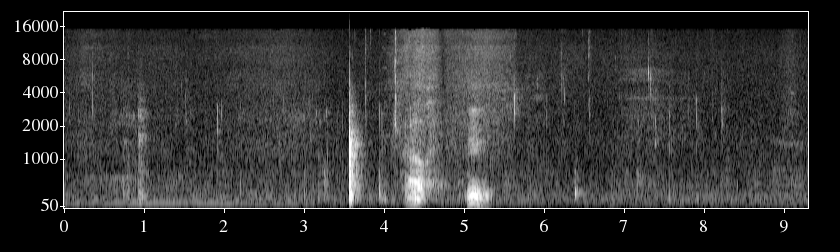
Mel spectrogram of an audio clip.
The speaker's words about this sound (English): let's give it a sip after adding some water, see what we got.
